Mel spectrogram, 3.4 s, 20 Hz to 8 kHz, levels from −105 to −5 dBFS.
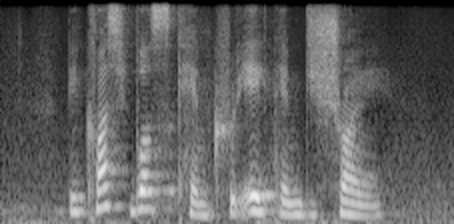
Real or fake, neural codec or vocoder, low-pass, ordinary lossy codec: fake; codec, 16 kHz, 0.5 kbps, X-Codec, HuBERT features, trained on balanced general audio; 7.2 kHz; none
